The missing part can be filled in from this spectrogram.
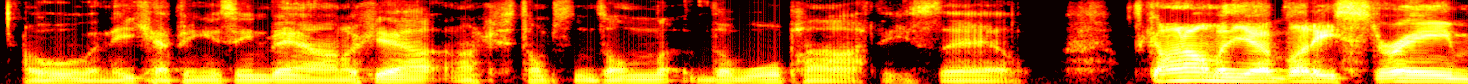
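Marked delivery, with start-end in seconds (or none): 5.0-7.4 very loud, high-pitched, gravelly, rough-edged voice. Imitating someone on the warpath asking about the stream: Marcus Thompson impression. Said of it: "that's my impression of him".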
